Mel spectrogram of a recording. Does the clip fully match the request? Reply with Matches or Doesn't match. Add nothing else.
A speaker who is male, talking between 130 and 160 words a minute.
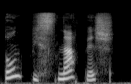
Doesn't match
